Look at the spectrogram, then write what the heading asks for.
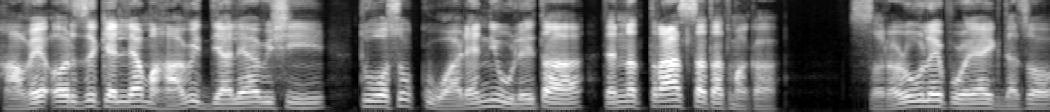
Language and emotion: Goan Konkani, disgusted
